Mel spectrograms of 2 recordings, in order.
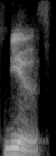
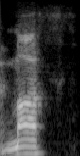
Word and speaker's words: Muth: No, it should be like, they should put like a Y and an O in there mm-hmm. to like make it more like suitable to the way yep. it's pronounced. But yeah, Muth, I get that a lot.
